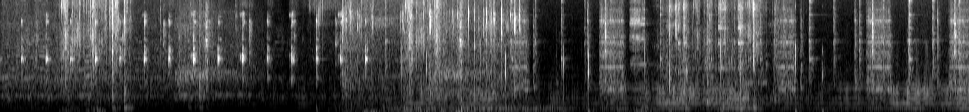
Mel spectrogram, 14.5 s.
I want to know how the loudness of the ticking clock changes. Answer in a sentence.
The volume of the ticking clock goes down.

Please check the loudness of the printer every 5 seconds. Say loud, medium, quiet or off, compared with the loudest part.
medium, loud, loud.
